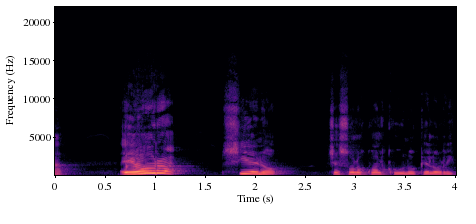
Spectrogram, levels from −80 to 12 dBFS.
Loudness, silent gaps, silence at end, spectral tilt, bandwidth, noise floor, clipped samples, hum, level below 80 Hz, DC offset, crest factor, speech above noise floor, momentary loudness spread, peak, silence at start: -21 LUFS; none; 0.05 s; -6.5 dB/octave; 11.5 kHz; -62 dBFS; under 0.1%; none; -66 dBFS; under 0.1%; 16 dB; 43 dB; 18 LU; -6 dBFS; 0 s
